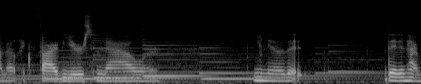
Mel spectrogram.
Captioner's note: none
